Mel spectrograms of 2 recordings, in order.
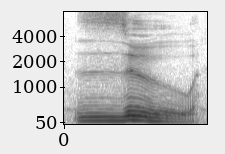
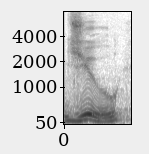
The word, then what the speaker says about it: zoo: you say this word pronunciation z z zoo zoo not jew zoo z you get some vibration so make your mouth wide like that and make your tongue vibrate zoo and you got it zoo okay next one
